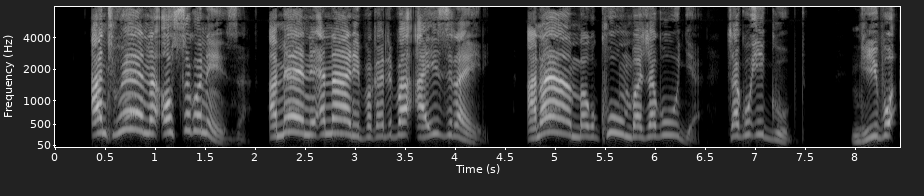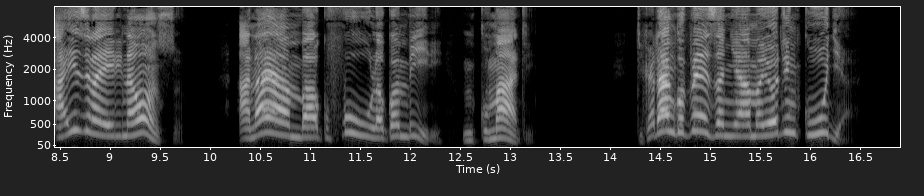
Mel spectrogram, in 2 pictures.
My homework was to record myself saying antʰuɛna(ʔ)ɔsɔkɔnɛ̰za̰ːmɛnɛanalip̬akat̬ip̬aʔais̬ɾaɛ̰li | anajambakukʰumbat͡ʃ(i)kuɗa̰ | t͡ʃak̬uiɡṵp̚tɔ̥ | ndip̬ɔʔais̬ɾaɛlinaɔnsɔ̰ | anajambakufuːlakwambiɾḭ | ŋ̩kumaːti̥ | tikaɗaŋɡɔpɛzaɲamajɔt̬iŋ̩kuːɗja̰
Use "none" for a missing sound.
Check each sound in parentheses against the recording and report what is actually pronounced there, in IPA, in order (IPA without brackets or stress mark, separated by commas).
ʔ, a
